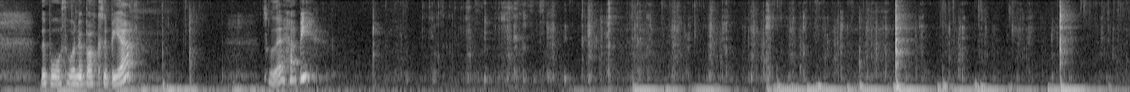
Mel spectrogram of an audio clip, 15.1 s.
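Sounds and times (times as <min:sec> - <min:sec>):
chewing crunchy salad: 0:05.0 - 0:15.0.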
